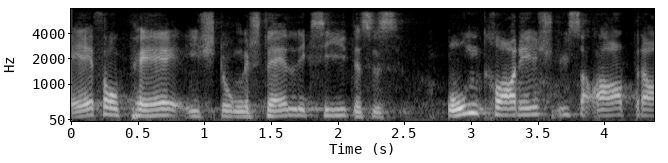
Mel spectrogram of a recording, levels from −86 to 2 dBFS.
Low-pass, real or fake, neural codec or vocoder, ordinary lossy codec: 7.2 kHz; fake; codec, 24 kHz, 3 kbps, HILCodec; none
